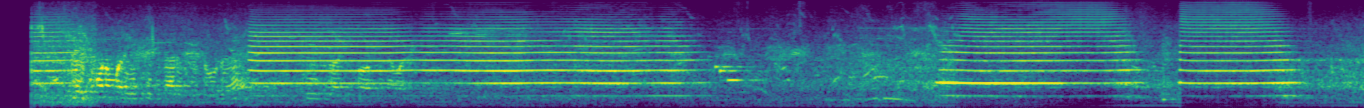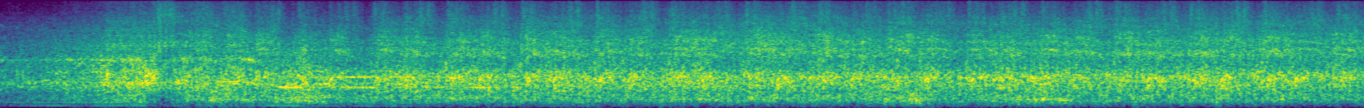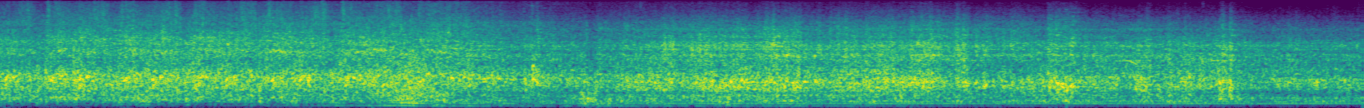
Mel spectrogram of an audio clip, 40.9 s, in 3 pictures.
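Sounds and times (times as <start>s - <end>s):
locomotive horn blasts: 0.3s - 1.1s, 2.4s - 7.2s, 9.4s - 13.2s, 16.5s - 18.6s
train wheels clattering over rail joints: 14.9s - 32.0s.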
